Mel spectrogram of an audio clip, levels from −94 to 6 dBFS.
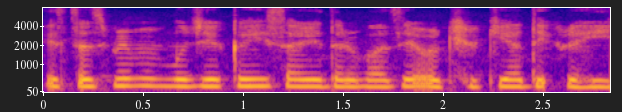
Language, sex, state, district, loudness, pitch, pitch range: Hindi, female, Arunachal Pradesh, Papum Pare, -15 LUFS, 240 Hz, 230-245 Hz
